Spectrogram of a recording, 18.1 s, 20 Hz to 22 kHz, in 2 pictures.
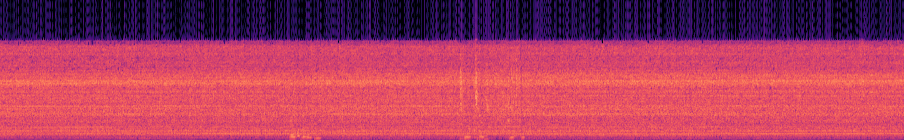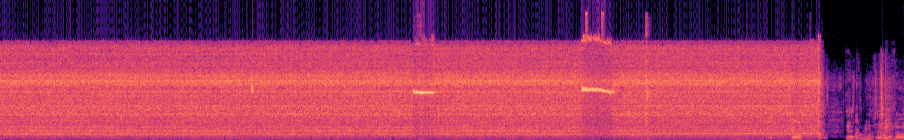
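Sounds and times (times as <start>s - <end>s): milling machine spindle running: 0.0s - 17.3s
high squeals from cutting metal: 13.2s - 13.5s, 14.8s - 15.3s.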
